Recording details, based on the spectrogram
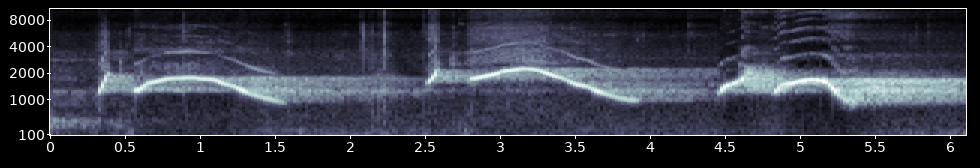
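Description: A common hill myna repeats three loud, whistled, speech-like phrases about two seconds apart, each one jumping up sharply and then arching down in pitch.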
